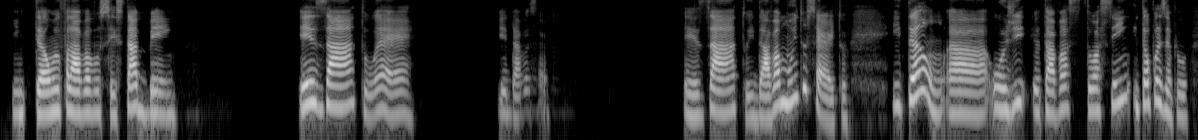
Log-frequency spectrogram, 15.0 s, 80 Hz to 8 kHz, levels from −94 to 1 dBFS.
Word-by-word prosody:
Então 190 0 +1
eu 210 - 0
falava: 200 -2 +4
"Você 195 -1 -7
está 230 +6 +3
bem". 185 -3 -6 1.5
Exato 240 -4 +3
é. 190 -4 -5 1.1
E 195 - -11
dava 185 +2 -14
certo. 205 0 -24 1.7
Exato, 195 +3 0
e 170 - -10
dava 170 +8 +3
muito 290 +10 0
certo. 160 - -5 0.6
Então, 250 - +2
hã, 195 -1 +1
hoje 230 +4 -2
eu 210 - -6
estava 200 +1 -1
eu - - -7 0.2
tô 215 0 -3
assim, 255 +9 -4
então 260 +3 -1
por 290 0 0
exemplo, 180 -7 -7
200 Hz, 110 wpm, -26 LUFS, 190-235 Hz, 1.7 s, falava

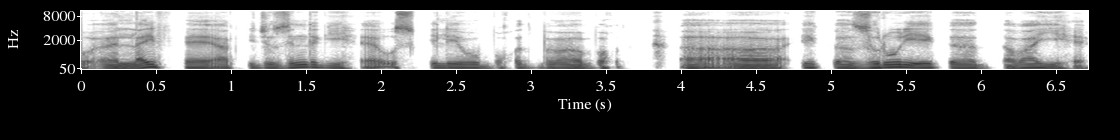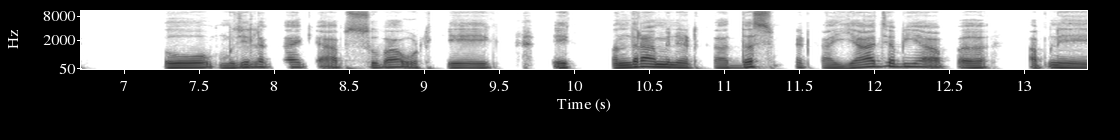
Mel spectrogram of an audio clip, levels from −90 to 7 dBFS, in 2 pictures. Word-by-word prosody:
Life 90 +11 +3 0.2
है 95 -2 +1
आपकी 95 +1 -7
जो 100 0 -3
ज़िंदगी 115 +2 0
है - - -3
उसके 110 - -4
लिए 110 0 +1
वो 105 -1 +1
बहुत 95 +1 -10
ब 95 -3 0
बहुत 95 0 -6 0.4
अ, 85 -3 0 0.2
एक 110 0 -4 0.2
ज़रूरी 130 +3 +5
एक 110 - 0 0.5
दवाई 95 0 0
है। 75 - -7 0.4
तो 120 +3 +3
मुझे 115 +5 +2
लगता 140 -1 -2
है 140 - -1
कि - - -9
आप 125 - -2
सुबह 125 +3 -1
उठ 115 - -6
के 115 - -4 0.2
एक 110 - -5 0.4
एक - - +2 0.3
15 145 +8 +6
मिनट 130 -6 +5
का, 105 -2 -4
10 140 +8 +2
मिनट 130 -1 -10
का 105 - -5
या 120 - +2
जब 170 +1 0
भी 165 0 0
आप 160 - -2 0.5
अपने 125 -2 +2
110 Hz, 180 wpm, -22 LUFS, 95-135 Hz, 0.5 s, 15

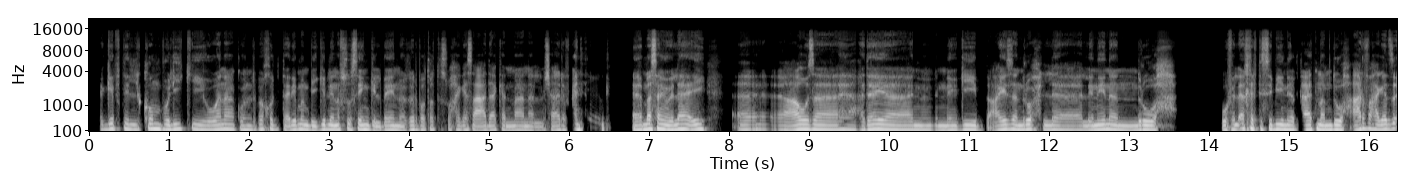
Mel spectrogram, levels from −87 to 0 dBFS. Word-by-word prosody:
جِبت 140 +3 -3
الCombo 135 +1 0
ليكِ 135 +2 0 0.2
وأنا 130 +3 +1
كنت 115 -2 -4
باخد 130 -1 -4
تقريبًا 125 +2 -1
بيجيب 120 +1 0
لنفسه 120 +2 +1
single 120 -3 +1
باين 115 0 0
من 110 - -1
غير 120 +3 -3
بطاطس 120 +2 -8
وحاجة 120 -1 -6
ساقعة 105 -2 0
ده 110 0 -3
كان 115 -2 -5
معنى 110 -1 -3
المش 100 +3 -7
عارف 110 +1 -5 0.8
آآ، 120 - +2
مثلًا 140 +2 +4
يقول 125 -1 +4
لها 140 0 +4
إيه 130 +1 +2 0.3
آآ، 125 -2 -6
عاوزة 125 0 +3
هدايا 120 0 +1 0.3
نجيب 115 0 0
عايزة 130 +4 +1
نروح 125 +1 +1
ل 120 - 0 0.4
لنينه 125 +2 +3
نروح، 115 0 0 0.5
وفي 120 - -2
الآخر 140 +3 +1
تسيبيني 130 0 +2
يا - - +3
بتاعة 125 +1 0
ممدوح 120 -1 +3
عارفة 145 +4 +1
حاجات 130 0 +2
زي. 150 +3 -1
125 Hz, 160 wpm, -23 LUFS, 115-130 Hz, 0.8 s, مثلًا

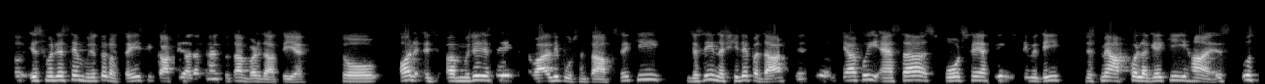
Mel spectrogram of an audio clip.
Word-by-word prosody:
तो 195 - -9
इस 180 +2 -3
वज़ह 190 0 +4
से 210 +2 0
मुझे 165 -4 -3
तो 200 +3 0
लगता 155 -2 -3
है 180 +2 +1
कि 180 0 -19
काफ़ी 150 +2 0
ज़्यादा 170 +1 0
महत्वता 145 +5 -1
बढ़ 145 -2 -1
जाती 120 +1 -1
है। 120 - 0 0.4
तो 140 0 +1 0.2
और 200 +3 +5
अज 150 -1 -7
अ, 165 - +5
मुझे 165 +5 +2
जैसे 415 - +3
एक 420 - -2 0.2
सवाल 150 +2 +5
भी 185 - +4
पूछना 140 -6 -9
था - - +5
आपसे 120 +10 -2
कि 220 +2 -6 0.3
जैसे 150 +9 -2
ये 225 - 0
नशीले 170 +1 0
पदार्थ - - +2
हैं 255 - -10
तो 425 +1 -6
क्या 185 +1 +3
कोई 215 -3 +1
ऐसा 190 +6 +4
स्पोर्ट्स 175 +2 -2
है 190 - +2
या 180 - +5
कोई 385 - -4
गतिविधि 175 - -4 0.3
जिसमें 180 +5 -2
आपको 165 +2 +3
लगे 170 0 +3
कि 190 +1 -3
हाँ, 160 - +5
इस 150 -1 -8
उस 215 -1 +2
170 Hz, 230 wpm, -17 LUFS, 150-195 Hz, 0.4 s, और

